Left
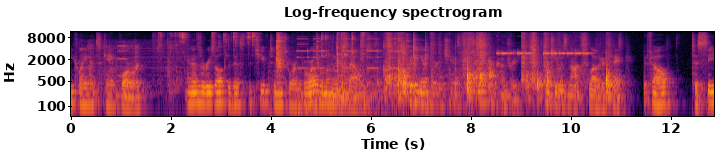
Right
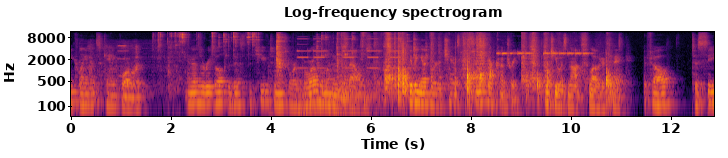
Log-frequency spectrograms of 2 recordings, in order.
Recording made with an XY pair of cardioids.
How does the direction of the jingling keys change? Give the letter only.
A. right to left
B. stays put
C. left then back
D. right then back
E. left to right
A.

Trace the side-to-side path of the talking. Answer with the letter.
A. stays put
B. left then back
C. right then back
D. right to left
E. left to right
C.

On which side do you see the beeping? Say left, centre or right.
left.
